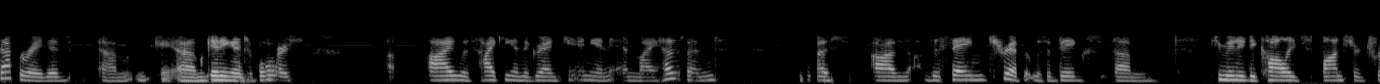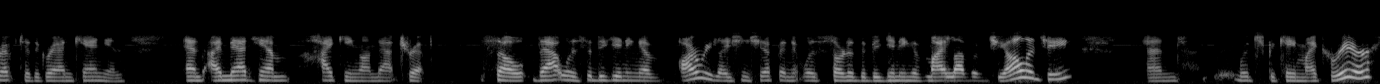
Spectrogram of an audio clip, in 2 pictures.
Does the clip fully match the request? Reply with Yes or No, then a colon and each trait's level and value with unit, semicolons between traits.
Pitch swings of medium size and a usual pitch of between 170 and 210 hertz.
No: narrow, 2.3 semitones; medium, 185 Hz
